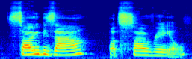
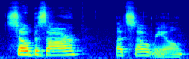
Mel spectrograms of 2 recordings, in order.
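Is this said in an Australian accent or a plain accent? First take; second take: Australian; plain. First: It is said in an Australian accent. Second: It is said in the speaker's plain accent.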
